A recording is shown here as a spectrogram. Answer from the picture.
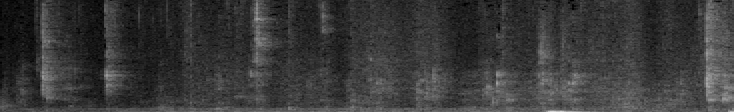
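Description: Close-miked eating sounds: wet chewing and mouth smacks from people eating shrimp and air-fried fish, in short irregular bursts, with a low thump about four seconds in.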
